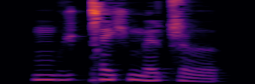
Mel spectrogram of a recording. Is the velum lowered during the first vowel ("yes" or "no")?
no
